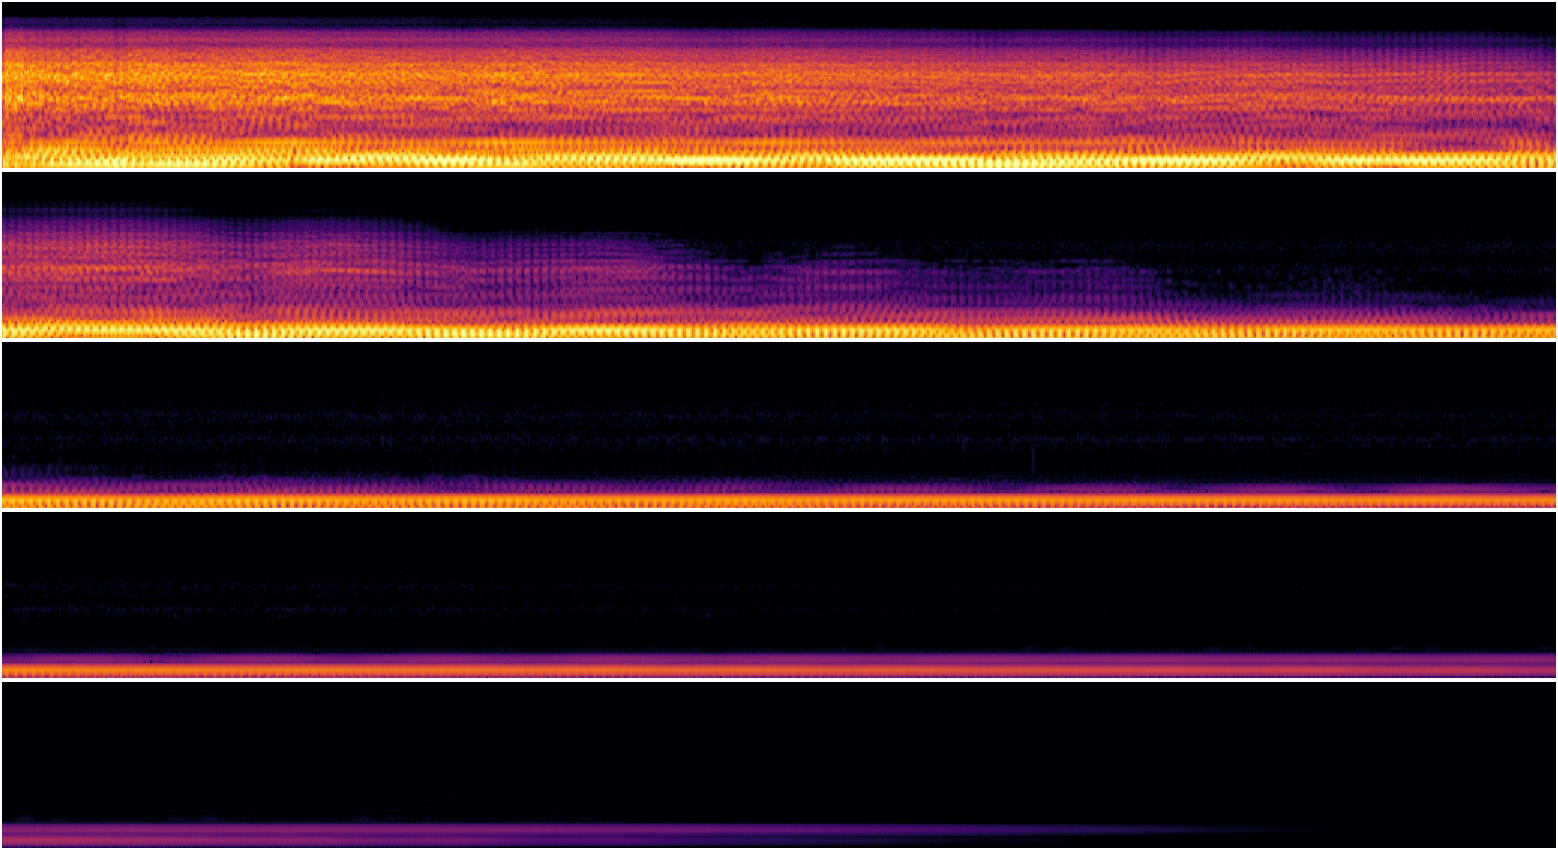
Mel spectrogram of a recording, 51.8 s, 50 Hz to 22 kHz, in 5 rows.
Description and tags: Dist Chr E oct up
E (4th) string open, A (5th) string 7th fret. Up strum.
rhythm, rhythm-guitar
